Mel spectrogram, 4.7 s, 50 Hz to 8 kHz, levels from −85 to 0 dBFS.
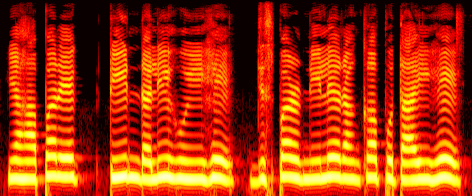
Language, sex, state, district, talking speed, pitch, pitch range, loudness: Hindi, female, Madhya Pradesh, Bhopal, 175 wpm, 235 Hz, 225-250 Hz, -11 LUFS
